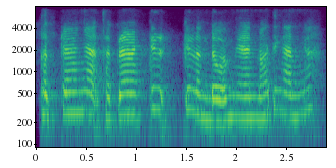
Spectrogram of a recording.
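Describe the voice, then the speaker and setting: A woman with a slightly high voice, chatting politely and warmly as a podcast guest. She teases lightly now and then. The recording is lo-fi and dull, with faint background noise. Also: steady tone, fast. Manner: polite, friendly, teasing. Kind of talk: casual chat.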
